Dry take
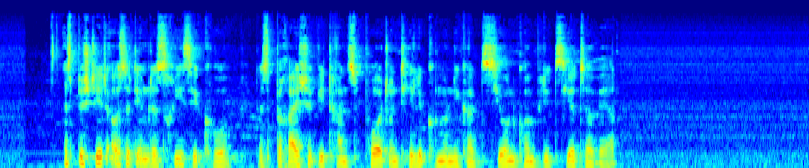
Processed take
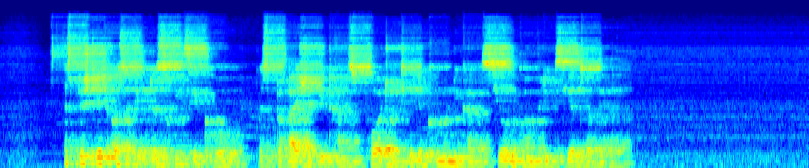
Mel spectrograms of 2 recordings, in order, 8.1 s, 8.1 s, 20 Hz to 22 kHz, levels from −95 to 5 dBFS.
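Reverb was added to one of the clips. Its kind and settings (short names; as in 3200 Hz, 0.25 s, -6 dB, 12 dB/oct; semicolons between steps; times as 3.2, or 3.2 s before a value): non-linear reverb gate 0.2 s flat, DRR -3 dB; gain -4 dB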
